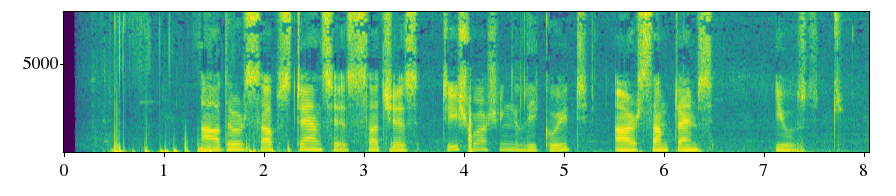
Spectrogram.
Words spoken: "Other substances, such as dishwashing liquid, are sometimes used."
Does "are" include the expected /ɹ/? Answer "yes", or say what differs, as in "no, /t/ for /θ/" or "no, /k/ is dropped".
yes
